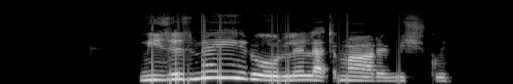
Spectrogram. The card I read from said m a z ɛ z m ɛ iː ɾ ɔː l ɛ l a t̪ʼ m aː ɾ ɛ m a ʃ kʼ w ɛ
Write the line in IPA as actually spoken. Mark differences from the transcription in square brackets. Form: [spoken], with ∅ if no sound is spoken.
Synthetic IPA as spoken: m [i] z ɛ z m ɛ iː ɾ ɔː l ɛ l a t̪ʼ m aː ɾ ɛ m [i] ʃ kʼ w [i]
